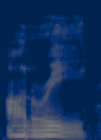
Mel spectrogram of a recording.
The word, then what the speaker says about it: Henri: I was wondering why it was Henry with an I, but apparently it's not pronounced Henry. It's pronounced Hurricane Henri.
